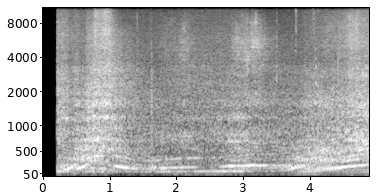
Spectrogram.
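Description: Mercedes-Benz C63 AMG 507 Edition's 6.2-litre V8 engine revving and pulling, its pitch rising and falling several times, heard from inside the cabin. It cuts in suddenly just after the start.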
